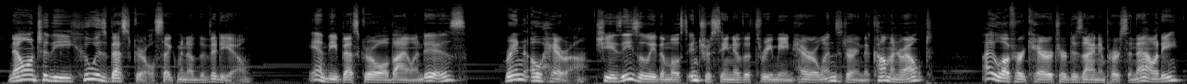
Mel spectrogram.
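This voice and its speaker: A man presents a scripted review in a conversational, slightly wry tone. His pitch sits in the middle of the male range and moves around in a lively way. Soft music plays behind his narration. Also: dry recording. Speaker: video reviewer, channel host. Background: background music.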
